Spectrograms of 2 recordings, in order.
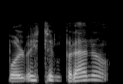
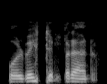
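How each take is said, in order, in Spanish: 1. La frase tiene la entonación de una pregunta. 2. La frase tiene la entonación de una afirmación.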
